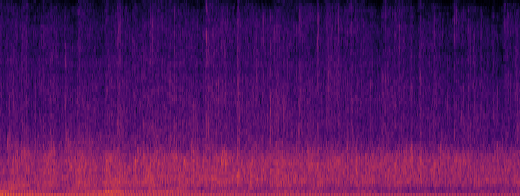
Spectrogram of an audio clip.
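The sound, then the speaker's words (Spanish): An audience claps loudly and steadily for several seconds as applause for the Lord, a dense, continuous wash of applause with a low sustained hum underneath and no one speaking. “era un aplauso fuerte al Señor.”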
